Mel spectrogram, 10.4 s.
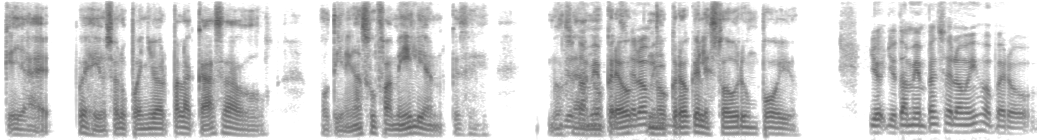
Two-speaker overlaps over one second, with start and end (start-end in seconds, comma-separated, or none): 5.6-7.0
